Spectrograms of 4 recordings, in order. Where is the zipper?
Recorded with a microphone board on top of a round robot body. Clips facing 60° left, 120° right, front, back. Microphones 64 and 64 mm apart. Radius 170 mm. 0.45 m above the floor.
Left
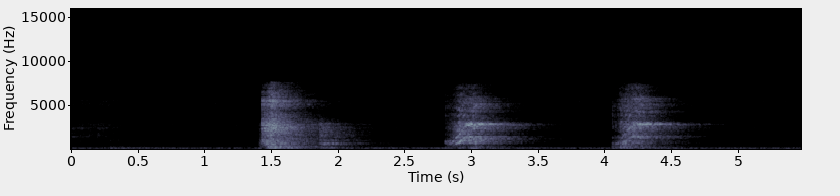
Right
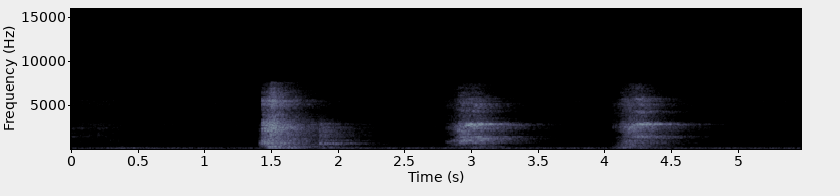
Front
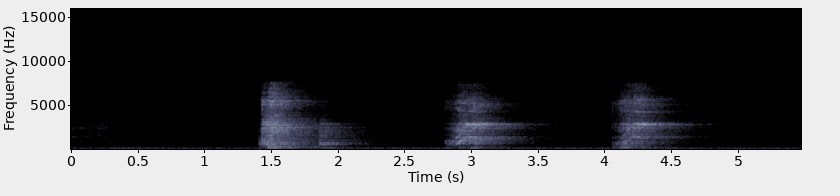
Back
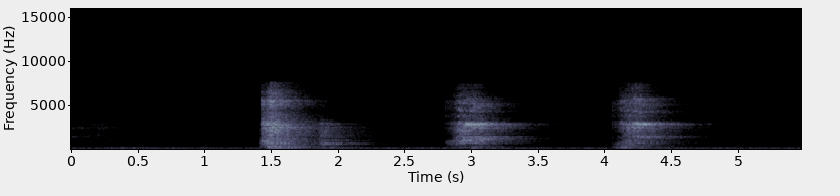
50° left, 0.6 m.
